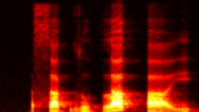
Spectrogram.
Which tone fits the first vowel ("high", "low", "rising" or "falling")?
low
